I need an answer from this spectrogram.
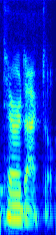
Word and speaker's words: pterodactyl: Why is the P in pronounced in helicopter but silent in pterodactyl?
